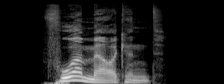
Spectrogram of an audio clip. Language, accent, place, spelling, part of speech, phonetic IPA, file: German, Germany, Berlin, vormerkend, verb, [ˈfoːɐ̯ˌmɛʁkn̩t], De-vormerkend.ogg
- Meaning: present participle of vormerken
